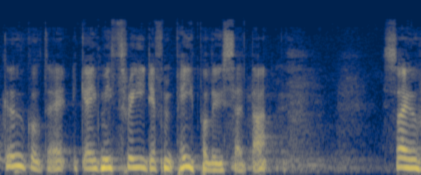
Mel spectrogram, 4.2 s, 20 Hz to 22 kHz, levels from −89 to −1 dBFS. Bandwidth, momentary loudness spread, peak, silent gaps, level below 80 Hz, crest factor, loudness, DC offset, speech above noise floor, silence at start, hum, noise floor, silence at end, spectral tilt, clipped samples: 13.5 kHz; 19 LU; -8 dBFS; none; -54 dBFS; 16 dB; -24 LUFS; under 0.1%; 29 dB; 0 s; none; -52 dBFS; 0 s; -6 dB/octave; under 0.1%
